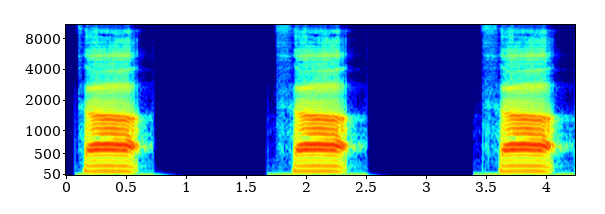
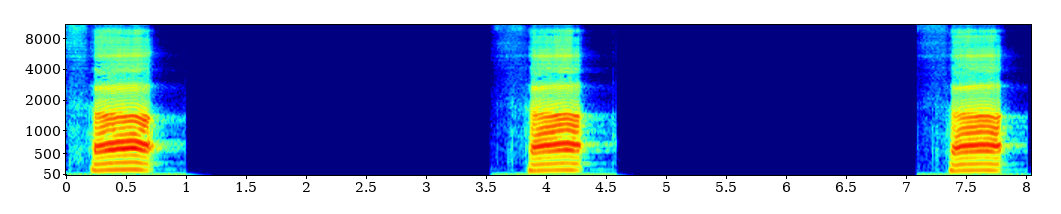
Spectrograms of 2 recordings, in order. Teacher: زبان کی نوک کو ثنایا علیہ کے اندرونی کناروں سے نرمی سے لگا کر باریک آواز میں پڑھیں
